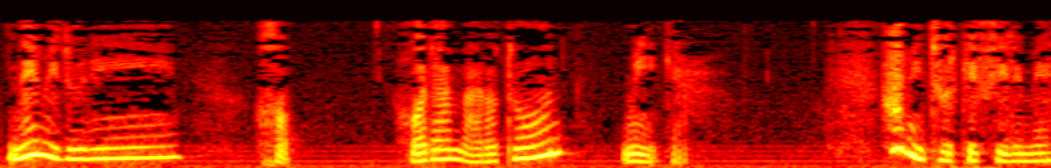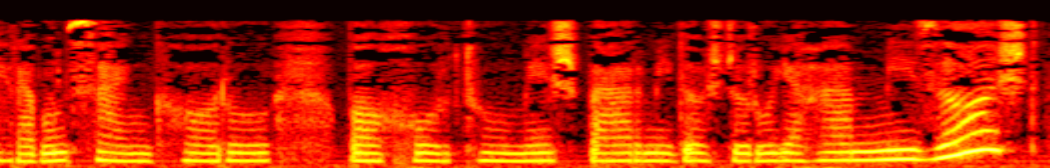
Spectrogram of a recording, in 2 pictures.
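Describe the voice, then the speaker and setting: A woman's voice: sits low, mellow, husky, no echo, muffled recording. A woman narrating a children's story, stopping to ask the listening children questions. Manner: addresses children directly with questions.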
